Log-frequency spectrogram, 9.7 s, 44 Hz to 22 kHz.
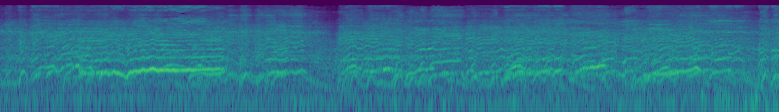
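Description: Several 1/8-scale nitro RC buggies racing together, their small two-stroke glow engines revving up and down as they accelerate and brake around the track. The overlapping engine whines keep rising and falling in pitch.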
